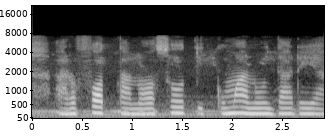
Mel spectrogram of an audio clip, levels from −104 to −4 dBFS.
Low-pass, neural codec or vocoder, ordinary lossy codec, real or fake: 7.2 kHz; none; none; real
